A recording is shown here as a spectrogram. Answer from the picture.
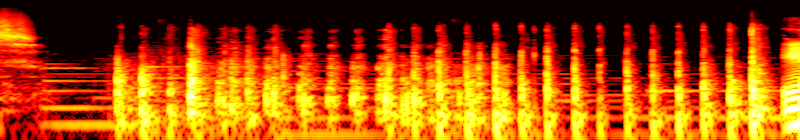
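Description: A drum roll: rapid knocking strikes, about ten a second, running for about three seconds over quiet background music.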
